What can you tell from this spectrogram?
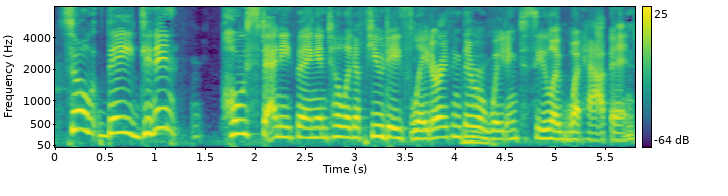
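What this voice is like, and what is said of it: Boston accent. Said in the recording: “You should keep your accent ... Who knew you had a Boston”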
